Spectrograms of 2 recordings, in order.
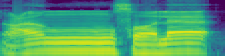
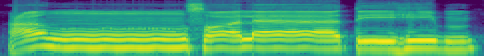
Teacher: এই নুন সাকিনকে নাকের ভিতরে লুকাইয়া গুন্নার সহিত পড়তে হবে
